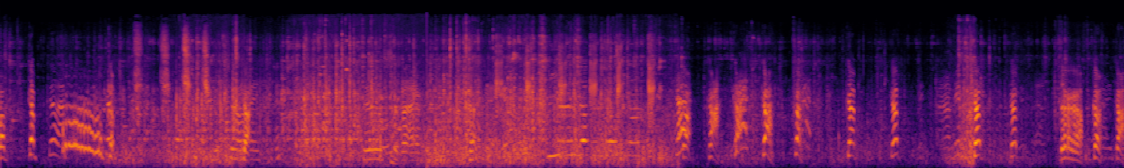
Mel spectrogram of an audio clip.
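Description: Single-horse marathon carriage driven fast through a combined-driving course: a loud, steady rattling rush of wheels and hooves on sand for several seconds, then a run of separate short, sharp hoof and harness sounds. The driver calls 'kom op', urging the horse on.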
